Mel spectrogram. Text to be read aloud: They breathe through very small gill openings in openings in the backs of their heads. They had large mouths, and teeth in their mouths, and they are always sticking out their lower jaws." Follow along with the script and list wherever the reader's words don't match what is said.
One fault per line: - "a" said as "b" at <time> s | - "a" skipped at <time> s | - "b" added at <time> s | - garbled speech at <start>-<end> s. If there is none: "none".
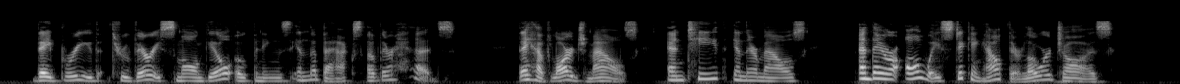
- "openings in" skipped at 3.1 s
- "had" said as "have" at 5.3 s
